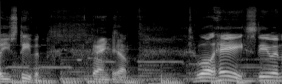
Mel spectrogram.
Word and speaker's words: Stephen: how to spell it so it's Steven with a pH like Stefan curry and then be and yes Stefan curry has ruined the name Steven because now everybody tries to pronounce my name they're like Stefan Steve oh my gosh yeah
